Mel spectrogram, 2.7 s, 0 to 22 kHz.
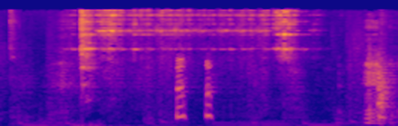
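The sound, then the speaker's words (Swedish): A jar holding 88 dry macaroni rattles as it is shaken, a few short, uneven bursts of clattering and clinking with quiet pauses between them. “Får man höra skaket?”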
